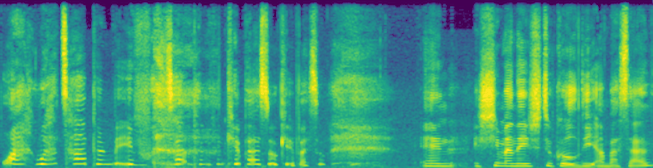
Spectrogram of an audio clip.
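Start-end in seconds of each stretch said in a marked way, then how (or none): 0.0-3.3 very high-pitched, tearful crying voice. Retelling mom's reply on the phone, imitating mom crying on the phone. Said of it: "my mom was crying on the phone".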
